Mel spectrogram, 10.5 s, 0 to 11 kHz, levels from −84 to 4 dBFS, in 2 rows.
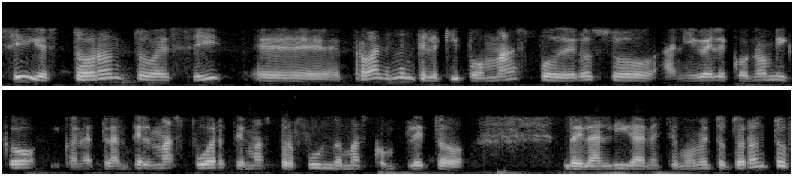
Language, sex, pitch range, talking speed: Spanish, male, 115-135 Hz, 175 wpm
